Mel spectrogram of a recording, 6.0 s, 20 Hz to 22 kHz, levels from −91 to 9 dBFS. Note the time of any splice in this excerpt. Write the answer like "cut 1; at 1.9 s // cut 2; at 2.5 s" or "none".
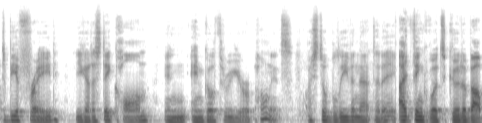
cut 1; at 3.8 s // cut 2; at 4.9 s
